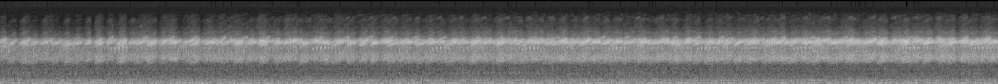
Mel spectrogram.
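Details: Nighttime frog chorus from a flooded Japanese rice field before planting, under a full moon; countless frogs produce a steady, loud, buzzing wall of croaks, individual pulses blurring together, slight low hum beneath.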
